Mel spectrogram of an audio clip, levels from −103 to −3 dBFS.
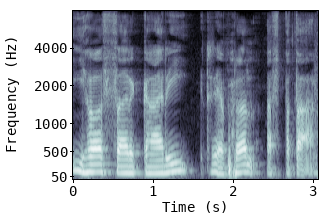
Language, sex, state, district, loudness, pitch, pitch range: Bhojpuri, male, Bihar, East Champaran, -17 LUFS, 130 Hz, 120-140 Hz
